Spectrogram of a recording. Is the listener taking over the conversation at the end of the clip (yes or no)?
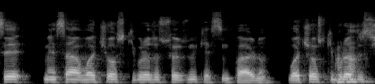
no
